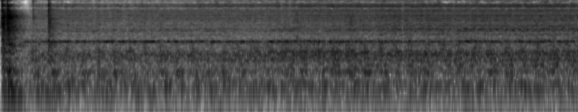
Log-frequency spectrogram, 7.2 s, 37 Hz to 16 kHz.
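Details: 1967 Logan model 1875 lathe on a Phase-a-matic single-to-three-phase static phase converter, first start, testing the auto-feed: steady, even motor and gear hum with a faint constant high tone and no knocks or grinding; runs smoothly under feed.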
